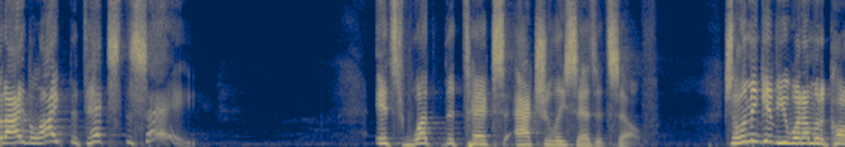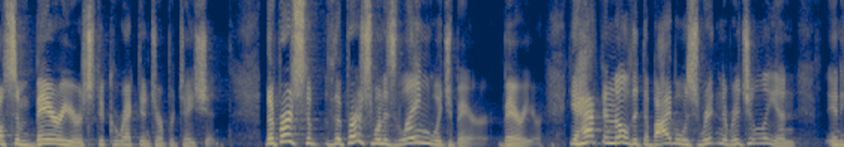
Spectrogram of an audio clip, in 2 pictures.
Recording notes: a service recording from Connect Point UPC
